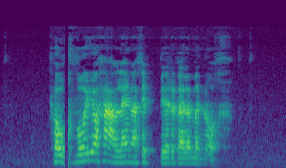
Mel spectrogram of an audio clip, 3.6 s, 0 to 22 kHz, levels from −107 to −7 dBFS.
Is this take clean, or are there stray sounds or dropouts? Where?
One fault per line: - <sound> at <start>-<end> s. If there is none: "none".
- dropout at 0.8-0.9 s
